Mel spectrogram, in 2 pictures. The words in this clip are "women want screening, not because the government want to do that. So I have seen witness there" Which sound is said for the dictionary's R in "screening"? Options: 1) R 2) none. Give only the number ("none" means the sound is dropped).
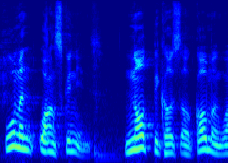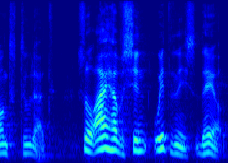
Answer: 2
